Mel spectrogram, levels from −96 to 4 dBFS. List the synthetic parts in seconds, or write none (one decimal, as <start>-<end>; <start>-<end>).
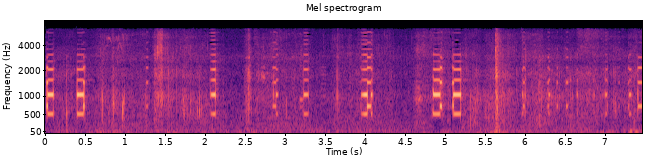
4.6-5.1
